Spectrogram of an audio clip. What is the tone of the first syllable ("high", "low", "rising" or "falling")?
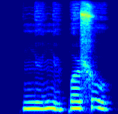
rising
